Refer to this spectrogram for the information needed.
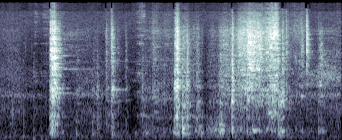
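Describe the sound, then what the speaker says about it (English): Stainless steel Pathfinder camp cook kit pieces being handled outdoors at a solo ATV campsite, with a few sharp metallic clanks and rattles scattered over quiet surroundings. "I got the Pathfinder cook kit again, the stainless steel."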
